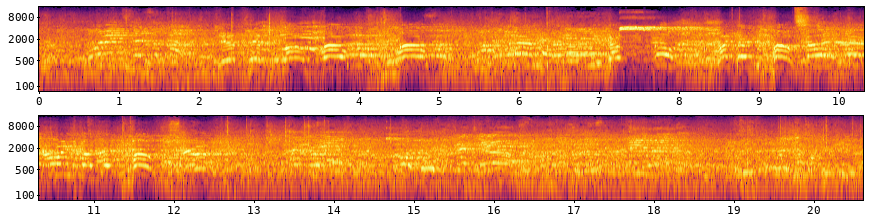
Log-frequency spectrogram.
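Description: Voices shouting and calling out over and over around a wrestling match, with a brief high steady tone about seven seconds in and a sharp click a couple of seconds later.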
